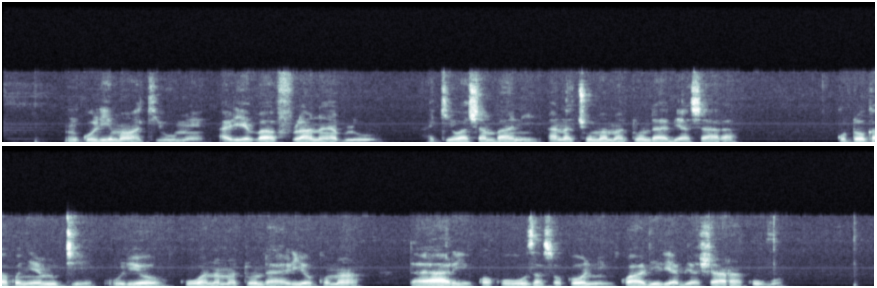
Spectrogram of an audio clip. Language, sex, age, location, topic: Swahili, male, 25-35, Dar es Salaam, agriculture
